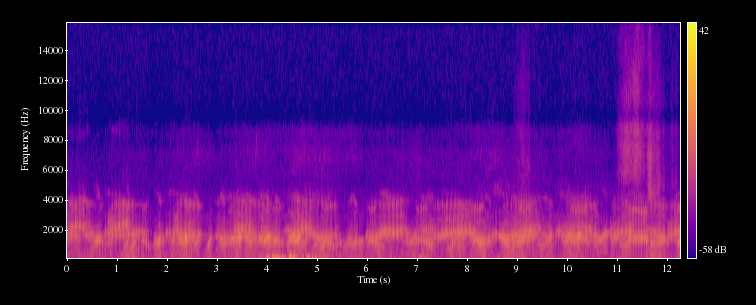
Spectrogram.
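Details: Dense chorus of many frogs croaking and rattling together in a continuous overlapping mass, with a brief low rumbling thump around the fourth second and a faint hiss near the end.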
